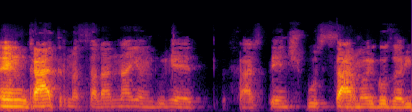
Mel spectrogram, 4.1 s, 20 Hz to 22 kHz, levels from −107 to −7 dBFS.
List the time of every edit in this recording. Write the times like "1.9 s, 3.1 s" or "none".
none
